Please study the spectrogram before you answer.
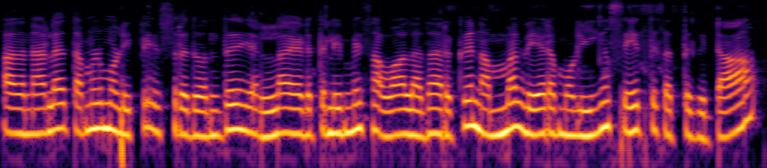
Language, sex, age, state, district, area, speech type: Tamil, female, 30-45, Tamil Nadu, Perambalur, rural, spontaneous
